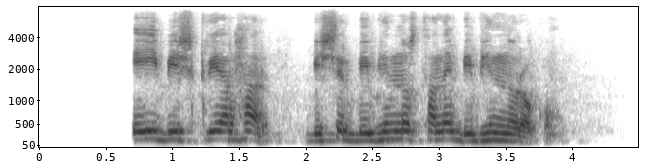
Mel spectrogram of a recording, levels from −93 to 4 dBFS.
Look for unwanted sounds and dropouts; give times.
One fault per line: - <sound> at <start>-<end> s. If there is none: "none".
none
